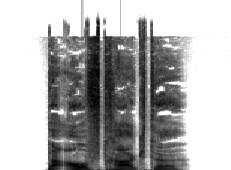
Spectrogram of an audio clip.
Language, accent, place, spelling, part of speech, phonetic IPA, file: German, Germany, Berlin, beauftragte, adjective / verb, [bəˈʔaʊ̯fˌtʁaːktə], De-beauftragte.ogg
- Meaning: inflection of beauftragen: 1. first/third-person singular preterite 2. first/third-person singular subjunctive II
